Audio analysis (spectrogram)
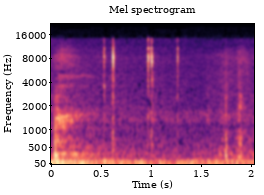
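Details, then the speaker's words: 2017 Infiniti Q60 with intermittent no-start: relay inserted with key on gives quiet cabin with sharp irregular clicks in bursts; relay chattering, voltage not changing and no output to the dash. "I'm going to uh insert the relay and it's actually clicking right now"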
